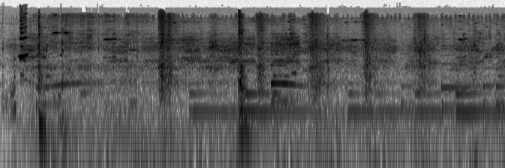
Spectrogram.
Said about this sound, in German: aber jetzt haben wir hier das Windrad. Das quietscht wunderbar vor sich hin.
